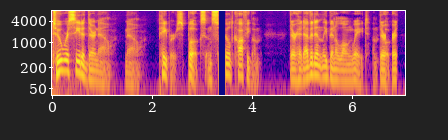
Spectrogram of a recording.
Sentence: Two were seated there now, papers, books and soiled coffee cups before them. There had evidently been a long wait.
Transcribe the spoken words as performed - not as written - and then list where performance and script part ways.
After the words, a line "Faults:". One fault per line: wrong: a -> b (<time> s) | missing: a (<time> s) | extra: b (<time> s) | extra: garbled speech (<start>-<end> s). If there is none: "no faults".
Two were seated there now now, papers, books and soiled coffee them. There had evidently been a long wait. [garbled]
Faults:
extra: now (1.4 s)
missing: cups before (3.9 s)
extra: garbled speech (6.4-6.9 s)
